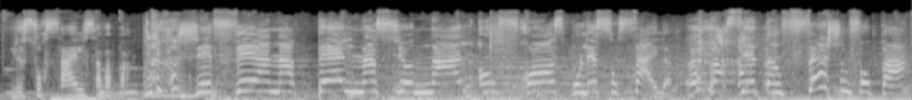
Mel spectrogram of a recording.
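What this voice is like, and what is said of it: Delightful exuberant Brazilian accent. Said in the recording (French): “cet accent brésilien délicieux et une exubérance de carioca un jour de carnaval”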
